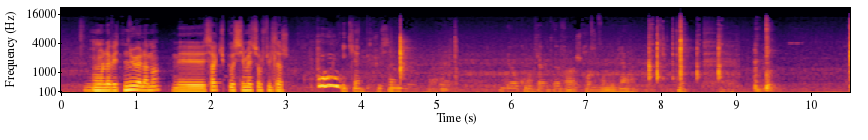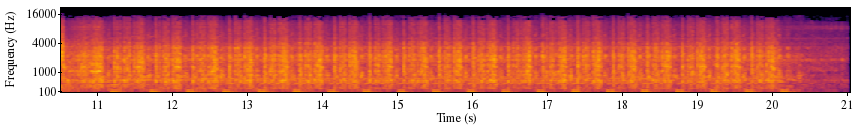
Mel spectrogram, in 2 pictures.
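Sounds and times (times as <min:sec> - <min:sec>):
engine cranking on starter motor: 0:10.5 - 0:21.0.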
